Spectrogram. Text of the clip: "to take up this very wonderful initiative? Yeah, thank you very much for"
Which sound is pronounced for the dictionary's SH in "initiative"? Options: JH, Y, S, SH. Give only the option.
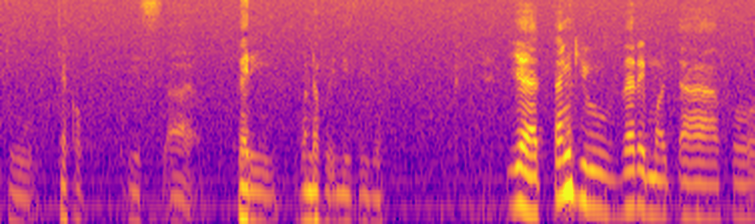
S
